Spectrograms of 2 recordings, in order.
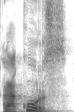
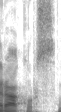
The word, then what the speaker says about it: ракурс: Будет написано, что правильно, если мы возьмем словарь 50-х годов, например, что правильно ракурс, и не рекомендуется ударение ракурс.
